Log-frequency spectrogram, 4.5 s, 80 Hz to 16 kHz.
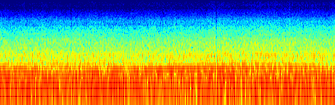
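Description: Turbocharged flat-four engine and Invidia downpipe and cat-back exhaust of a 2003 Subaru WRX wagon, heard from inside the cabin while driving: a loud, steady drone at nearly constant revs, the pitch easing down slightly near the end.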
